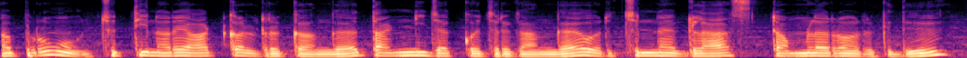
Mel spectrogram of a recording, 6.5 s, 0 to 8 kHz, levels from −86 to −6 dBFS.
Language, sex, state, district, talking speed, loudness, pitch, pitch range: Tamil, male, Tamil Nadu, Kanyakumari, 120 wpm, -13 LUFS, 140 Hz, 125-150 Hz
